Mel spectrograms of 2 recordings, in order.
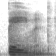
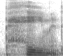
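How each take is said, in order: First: The p is said without a puff of air. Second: The p is followed by a puff of air. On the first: The speaker calls it wrong. "and not payment" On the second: The speaker calls it right. "the English say payment"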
